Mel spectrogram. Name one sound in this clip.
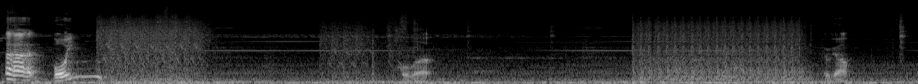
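Gunfire rattles in bursts.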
